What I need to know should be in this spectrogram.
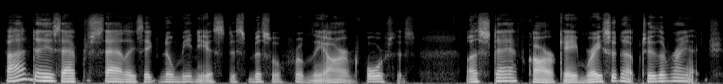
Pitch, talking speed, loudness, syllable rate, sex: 125 Hz, 160 wpm, -19 LUFS, 4.6 syllables/s, female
